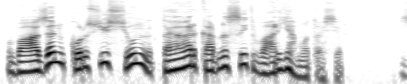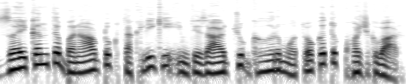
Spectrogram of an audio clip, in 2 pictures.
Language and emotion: Kashmiri, surprised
